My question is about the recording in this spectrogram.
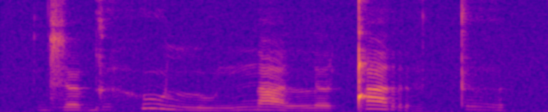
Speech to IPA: d͡z œ˩ ɡ ə̤˧˩ h u˥˧ lː u˩ nː a˧˩ lː ə˩ ǃ a˥˧ r ə̤˩ tː ə̤˥˧

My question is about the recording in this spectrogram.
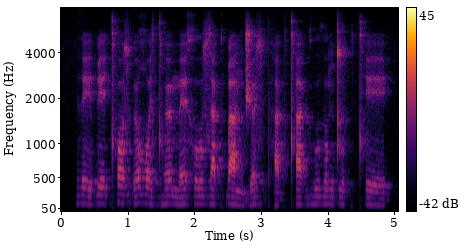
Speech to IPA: ð e˦˨ ɓ e˦ tʰ ɔ˦ z ʔ ɵ˨˥ ʁʷ e˦˨ z dʱ œ˦ m ɛ˨˥ x o˦ z a˦ k ɓ a˦˨ ŋ d͡ʒ œ˨˥ z pʰ a˩ k tʰ a˦ ɡʱ u˦ ð o˦ ŋ tʷ œ˦˨ k tʰ e˦˨

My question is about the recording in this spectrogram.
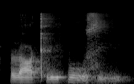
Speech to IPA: ɭ ɑ kʼ ĩ k͡p u z i

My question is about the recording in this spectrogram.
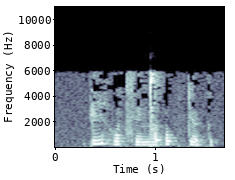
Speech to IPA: ʈ i h o t͡sʰ e ŋ͡ǀ ə ʔ o k t ø k

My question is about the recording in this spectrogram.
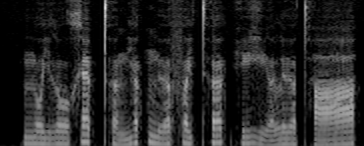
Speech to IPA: n o˨˩ j l o˨˩ x ɛ˦˥ p̚ t̪ʰ ə˨˩˨ ŋ j ə˦˥ k̚ ŋ ɨ˨˩˦ ə̯ f ə˧ j t̪ʰ əː˦˥ k̚ h i˧˥ ɣ i˨˩˨ ə̯ l ɨ˧ ə̯ t̪ʰ aː˧˥

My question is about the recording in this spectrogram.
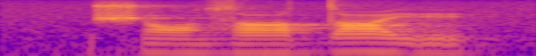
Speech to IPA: ʃ ɔ̃ zˤ ə dˤ e

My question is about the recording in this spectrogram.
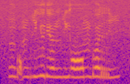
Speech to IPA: ŋ ɡ ɔ̰ m b i lʲ o ɾʲ œː ŋ i j ɔː m b œ r i

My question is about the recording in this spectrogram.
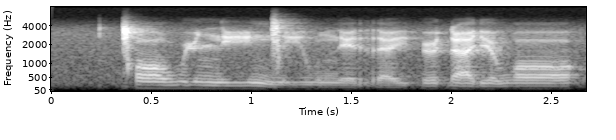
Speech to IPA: ǀ ɔː˥ w y˥ n iː˥ ŋ͡ǀ iː˩ w n e˩ r ɛ˩ i̯ ʔ ø˥ ɗ æ˥ ɾʲ œ˥ w ɔ˥

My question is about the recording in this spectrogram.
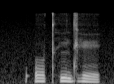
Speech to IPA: ʔ o t̪ʰ ĩ dʱ e

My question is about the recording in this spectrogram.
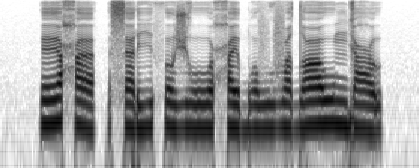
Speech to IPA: ɛ ħ a | s a ɾ i θ ɔ ʒ oː ħ ɛ b ɔ v u v i dˤ oː ŋ ɡ e ʕ ʊ

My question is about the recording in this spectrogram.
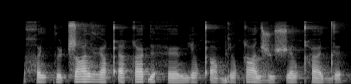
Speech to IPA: χ ʏ l k ɵ ʈ͡ʂ ɑ l ɣ œ qʼ i q ɵ ɠ ə h œ β i l qʼ ɑ b i l q ɑ l ʐ ʏ ʃ œ l qʰ œ l d ə

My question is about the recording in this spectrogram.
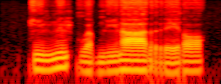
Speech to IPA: k ĩ˨ m ĩ˦ kʷ a˨ b ĩ˨˦ ɾ aː˦ r e˨˦ ɾ ɔ˦

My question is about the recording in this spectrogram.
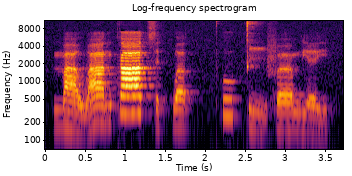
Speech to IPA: m aː˨˩ w aː˧ n k aː˥ t͡s ɪ˨˥ k̚ w ɐ˧ k̚ | pʰ uː˥ k̚ t̪ iː˨˩ f œː˨ m j e˨˩ j

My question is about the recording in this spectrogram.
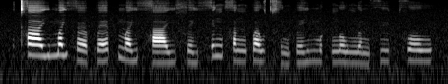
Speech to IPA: kʰ aː˥ j m ɐ˥ j h œː˨˩ p ɛː˨˥ p̚ m ɐ˨˧ j h aː˨˧ j f e˨ j h ɪ˥ ŋ h ɐ˧ ŋ p ɐ˧ w t͡sʰ ɪ˨˩ ŋ p e˨˧ j m ʊ˨ k̚ ŋ o˨ w ŋ ɵ˨˩ n f yː˧ t̚ f o˥ w

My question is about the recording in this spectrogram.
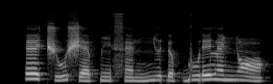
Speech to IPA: ɛ˦ t͡ʃ u˨˦ ʃ ɛ˨ p ĩ˨ s ɛ̃˨ n ɲ ɨ˧ ɗ ə˨ p ɡ u˦ ɾ e˦ l ɛ̃˦ ɲ ɔ̃˦˨

